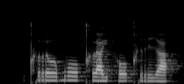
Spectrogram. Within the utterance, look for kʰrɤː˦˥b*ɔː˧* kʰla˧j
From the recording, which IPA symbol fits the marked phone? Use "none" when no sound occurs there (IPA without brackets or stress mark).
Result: oː˧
